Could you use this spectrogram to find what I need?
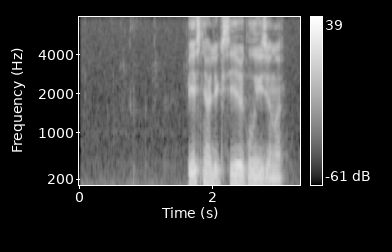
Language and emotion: Russian, neutral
